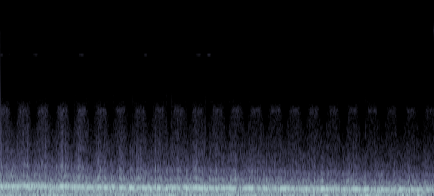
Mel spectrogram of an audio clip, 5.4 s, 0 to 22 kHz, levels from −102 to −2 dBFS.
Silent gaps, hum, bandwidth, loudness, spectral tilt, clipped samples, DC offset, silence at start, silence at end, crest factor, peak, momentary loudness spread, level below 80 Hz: none; none; 2.2 kHz; -35 LUFS; -15 dB/octave; under 0.1%; 0.3%; 0 s; 0 s; 12 dB; -22 dBFS; 3 LU; -44 dBFS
